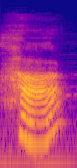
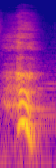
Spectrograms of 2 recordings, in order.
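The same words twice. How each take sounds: First: It is said as the full letter name. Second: It is said as a short bare breathy sound. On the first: It is the letter on its own. "The H again" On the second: It is the letter inside a word. "turns into H"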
